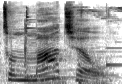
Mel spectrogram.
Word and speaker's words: tomato: British English okay so in British English this word is rightfully pronounced tomato tomacho tomato not tomato not tomato there's no letter N there repeat after me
